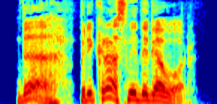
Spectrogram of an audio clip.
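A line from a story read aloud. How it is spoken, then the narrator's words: Wry snort. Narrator (Russian): хмыкнул я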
